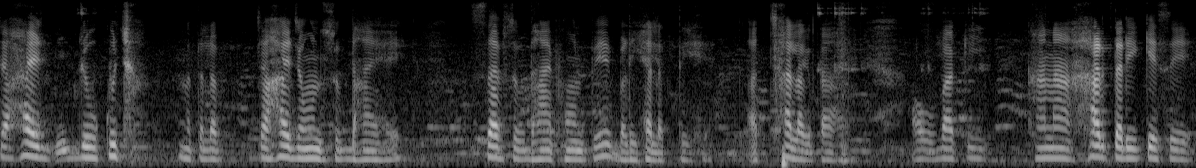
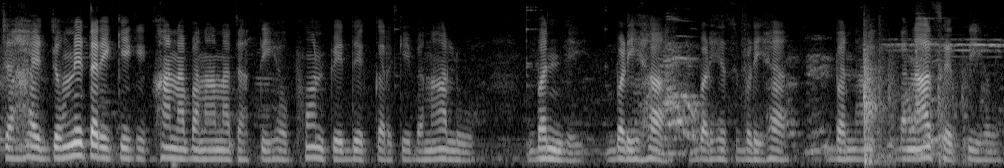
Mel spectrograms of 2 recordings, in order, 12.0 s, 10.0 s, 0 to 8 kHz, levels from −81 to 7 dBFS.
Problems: none marked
